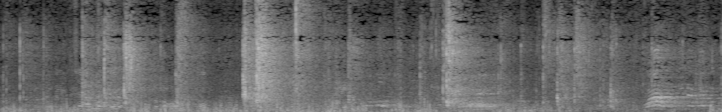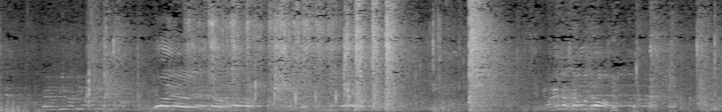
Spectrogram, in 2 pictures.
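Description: Men shout and call out to each other across an open rink.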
